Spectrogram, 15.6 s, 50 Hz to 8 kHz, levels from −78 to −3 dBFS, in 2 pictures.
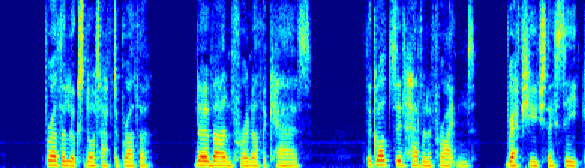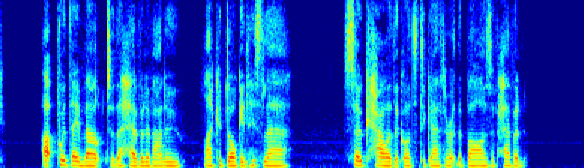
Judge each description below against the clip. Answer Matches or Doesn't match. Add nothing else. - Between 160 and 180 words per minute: Matches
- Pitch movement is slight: Matches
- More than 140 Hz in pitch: Matches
